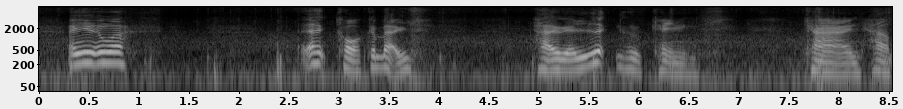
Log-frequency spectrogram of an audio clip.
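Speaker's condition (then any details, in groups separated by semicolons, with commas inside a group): Cerebral palsy, ataxic, mild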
